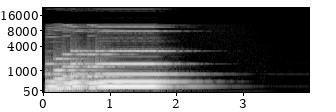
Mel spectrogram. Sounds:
Music, Musical instrument, Keyboard (musical), Organ

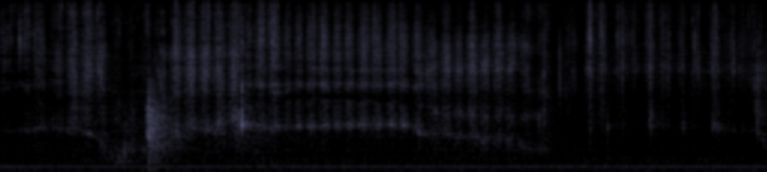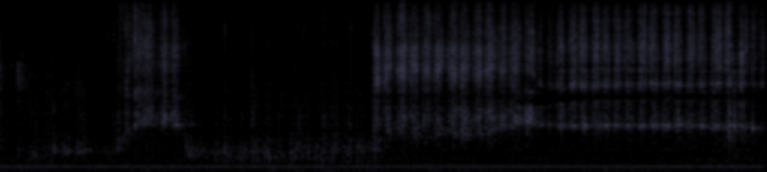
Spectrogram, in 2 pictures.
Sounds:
home sounds

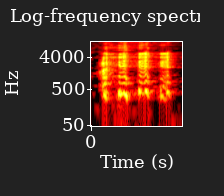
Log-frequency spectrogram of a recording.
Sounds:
Laughter, Human voice

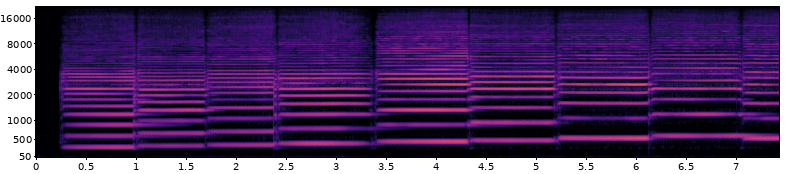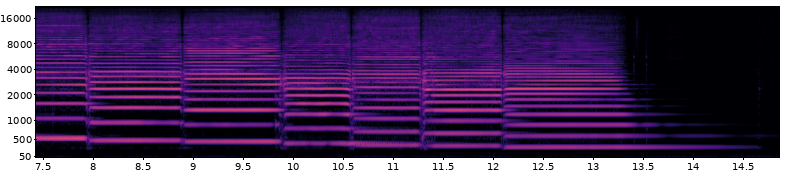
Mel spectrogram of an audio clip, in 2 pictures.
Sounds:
Bowed string instrument, Music, Musical instrument

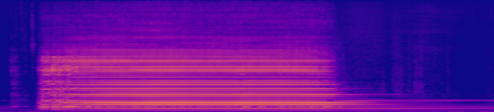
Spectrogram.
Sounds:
Music, Bowed string instrument, Musical instrument

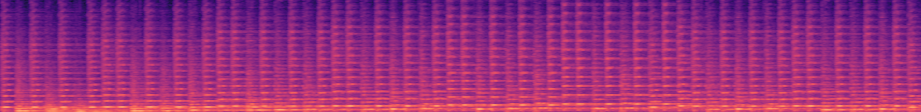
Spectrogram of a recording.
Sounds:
Music, Musical instrument

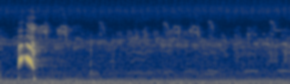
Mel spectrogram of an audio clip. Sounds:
Wild animals, Bird, Animal

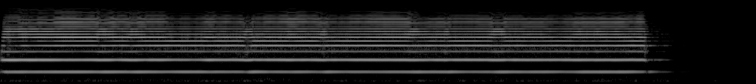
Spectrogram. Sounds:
Brass instrument, Music, Trumpet, Musical instrument

